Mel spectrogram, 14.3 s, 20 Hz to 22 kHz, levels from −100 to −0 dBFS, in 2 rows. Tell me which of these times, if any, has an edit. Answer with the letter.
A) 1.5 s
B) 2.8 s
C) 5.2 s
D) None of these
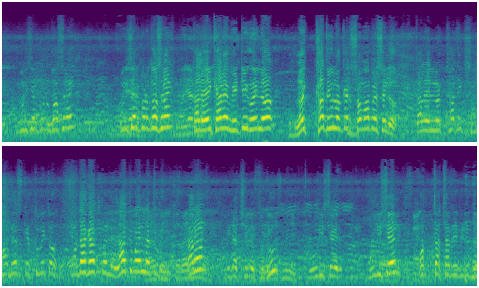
D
